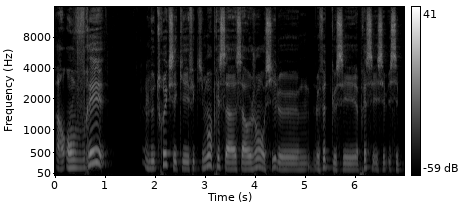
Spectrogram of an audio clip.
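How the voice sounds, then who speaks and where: A man's voice: fairly high pitch, unhurried, dark tone. A man in a casual debate, often groping for the right word and repeating himself. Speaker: panelist in a debate. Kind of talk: casual debate talk about audio fiction.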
